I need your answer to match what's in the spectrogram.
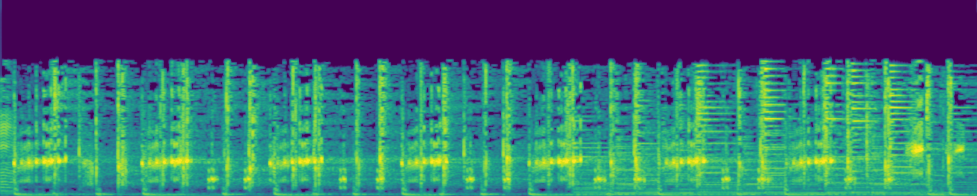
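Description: Toads at a lagoon croak in a steady, rapid rhythm, a dense chorus of repeated calls with no talking, joined by a deeper droning layer in the second half.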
